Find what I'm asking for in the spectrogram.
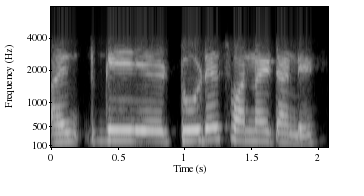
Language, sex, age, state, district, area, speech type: Telugu, male, 18-30, Telangana, Medak, rural, conversation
